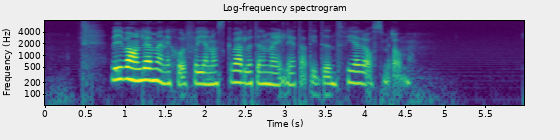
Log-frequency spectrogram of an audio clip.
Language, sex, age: Swedish, female, 21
